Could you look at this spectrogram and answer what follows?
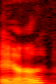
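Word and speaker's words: AYR: made in La denim it's spelled a yr pronounced air and it stands for all year round and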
